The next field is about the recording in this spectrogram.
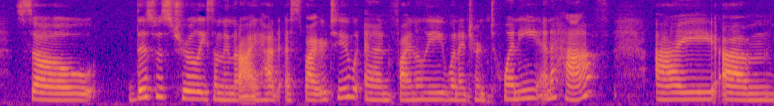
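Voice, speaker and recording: A woman's medium-pitched voice with a Spanish accent, fairly even intonation and a moderate pace. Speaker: youtuber. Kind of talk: casual personal vlog.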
